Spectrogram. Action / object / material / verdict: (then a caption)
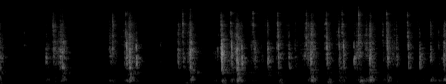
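tap / mechanical keyboard, aluminium body with round plastic keycaps / plastic / none. Fingertips of both hands type on a full-size, backlit, typewriter-style mechanical keyboard with an aluminum body and round plastic keycaps. Bright, crisp clacks come in short bursts with brief pauses at first, then settle into a quicker, steady run of keystrokes. Each clack stops almost at once.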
